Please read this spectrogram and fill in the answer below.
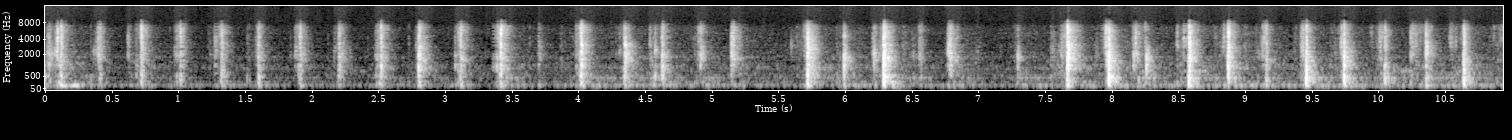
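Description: A tarot deck being shuffled by hand: a quick run of crisp card snaps, about three or four a second, with a short break around the middle and another a little later.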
